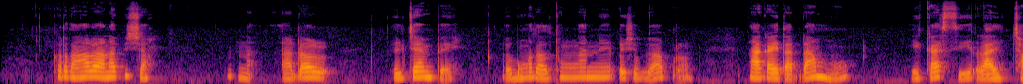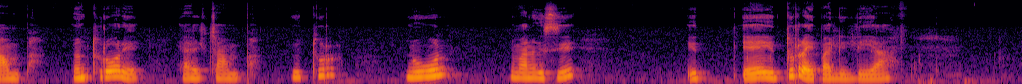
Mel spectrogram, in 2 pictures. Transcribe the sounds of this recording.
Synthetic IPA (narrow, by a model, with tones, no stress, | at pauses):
kə˦ɾta˨na˦dɔ˦la˨na˦pi˦t͡ʃa˨ | na˨ | a˨dɔ˦l | lt͡ʃɛ˦mpɛ̰˨ | ɔ˨bʊ˨˦ŋa˦ta˨ltu˦ŋː˦a˦nːɪ˦lo˦ʃe˨bta˦pɾɔ̰˨n | na˨ka˦ji˨ta˨da˦mːu˨ | ɪ˨ka˦si˨la˨lt͡ʃa˨mpḁ˨ | lo˦ntu˦ɾo˦ɾe˨ | ja˨lt͡ʃa˨mpḁ˨ | i˨tu˦ɾ | nu˦wu˦nː | i˨ma˨n˦ki˨si˦˨ | ɛ˨˦i˨tu˦ɾa˨i˨pa˨li˨li˨ja˦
